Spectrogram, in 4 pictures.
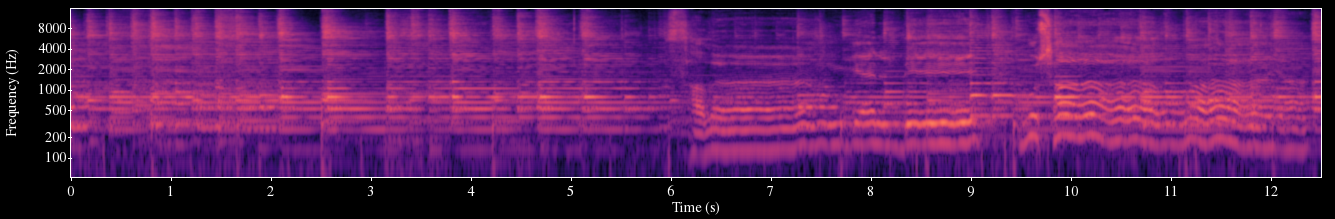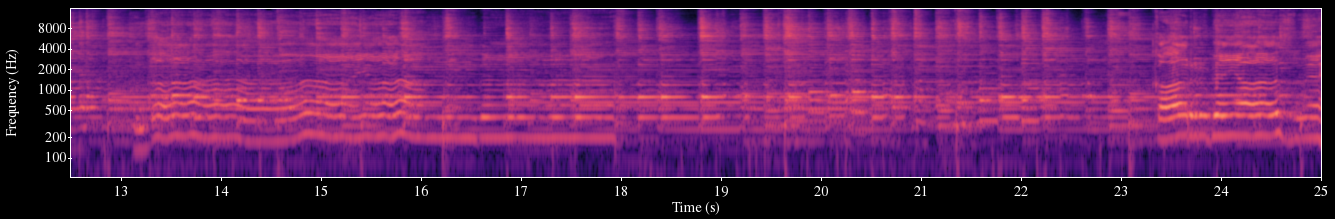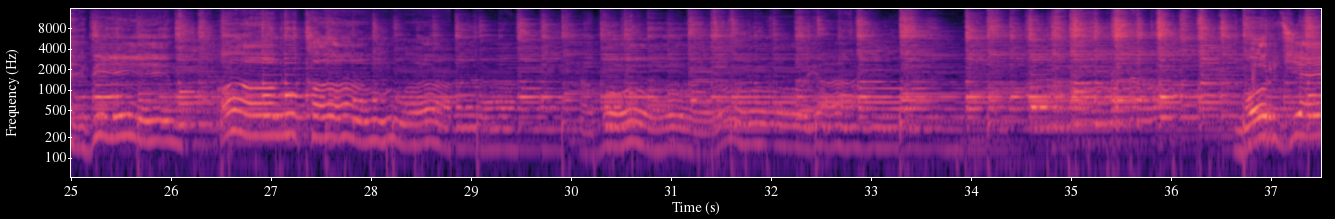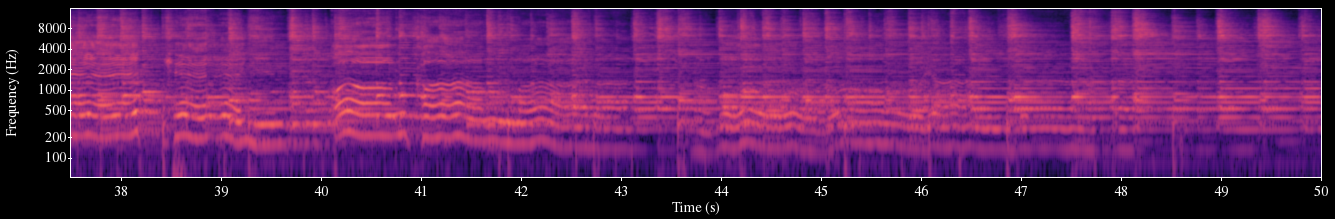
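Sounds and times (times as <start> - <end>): long-necked lute plucking: 0.0 - 50.0
man singing folk song: 0.0 - 50.0.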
